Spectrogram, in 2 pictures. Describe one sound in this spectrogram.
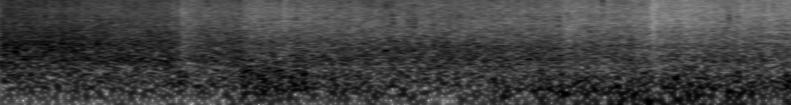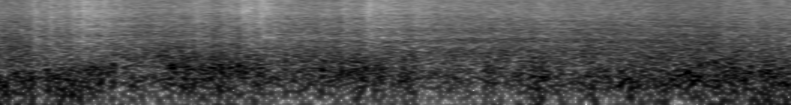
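Shallow water swirls and fizzes around bare feet.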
